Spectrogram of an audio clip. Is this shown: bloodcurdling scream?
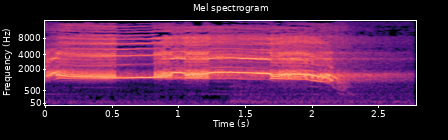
yes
